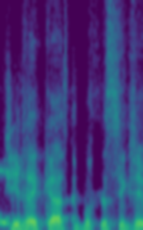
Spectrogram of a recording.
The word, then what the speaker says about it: Eureka: Ça se Ah, prononce. Eureka.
